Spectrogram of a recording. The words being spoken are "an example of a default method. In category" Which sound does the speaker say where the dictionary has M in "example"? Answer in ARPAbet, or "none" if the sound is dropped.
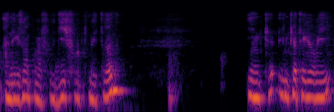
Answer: none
